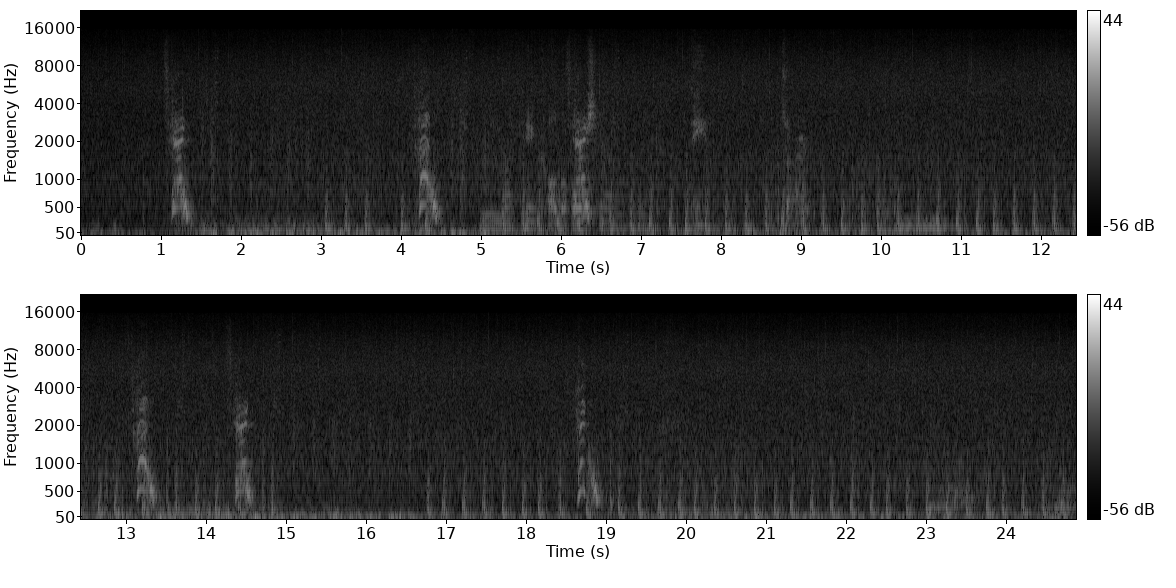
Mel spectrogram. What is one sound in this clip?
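Footsteps thud steadily on a wooden bridge.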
